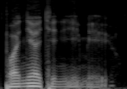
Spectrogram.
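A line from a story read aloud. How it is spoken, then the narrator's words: Quiet answer. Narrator (Russian): тихо ответил он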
